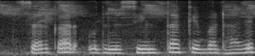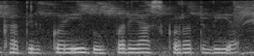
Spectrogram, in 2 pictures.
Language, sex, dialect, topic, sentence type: Bhojpuri, female, Northern, banking, statement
